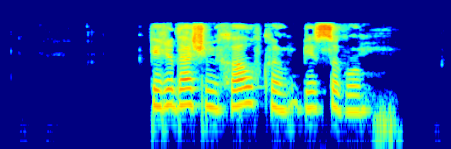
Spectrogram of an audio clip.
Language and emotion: Russian, neutral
